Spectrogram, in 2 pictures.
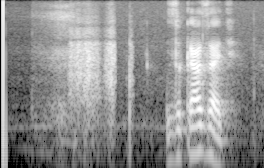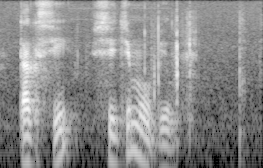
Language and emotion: Russian, neutral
